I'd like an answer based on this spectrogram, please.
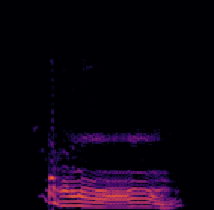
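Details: Domestic dog giving a single sustained howl of about two seconds, starting with a sharp onset, holding a steady wavering tone, then sliding down at the close; no other sounds.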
